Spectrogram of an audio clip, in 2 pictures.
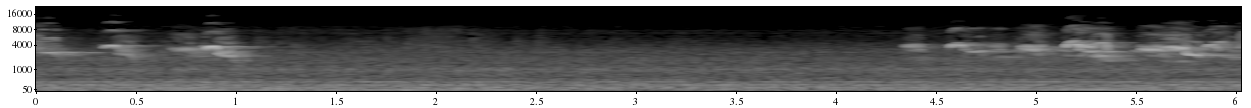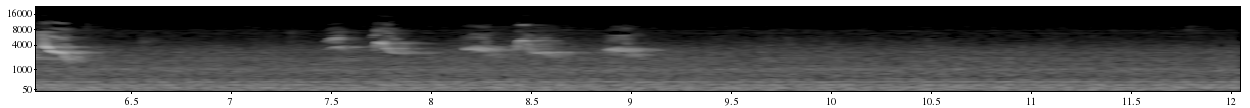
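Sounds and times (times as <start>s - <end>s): birds chirping: 0.0s - 1.2s, 4.3s - 6.4s, 7.4s - 9.3s.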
